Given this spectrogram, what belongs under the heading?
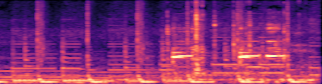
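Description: An embroidery machine stitches a tack-down and cut line on a quilt block piece, giving a steady close mechanical whir with fast repeating needle ticks and a continuous motor hum throughout.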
